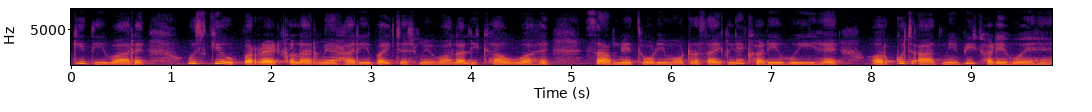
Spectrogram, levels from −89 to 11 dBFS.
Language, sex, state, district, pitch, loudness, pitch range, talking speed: Hindi, female, Bihar, Katihar, 195 Hz, -18 LUFS, 185-210 Hz, 165 wpm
